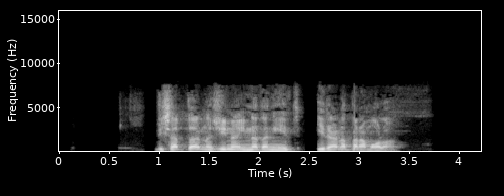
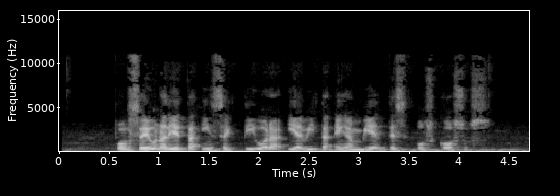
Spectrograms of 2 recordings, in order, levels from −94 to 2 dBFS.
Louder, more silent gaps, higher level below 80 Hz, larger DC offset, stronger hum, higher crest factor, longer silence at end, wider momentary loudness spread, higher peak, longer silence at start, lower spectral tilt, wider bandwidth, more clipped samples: first, -17 LUFS vs -25 LUFS; first, 2.48-2.58 s vs none; about the same, -58 dBFS vs -54 dBFS; neither; neither; about the same, 16 dB vs 20 dB; first, 0.85 s vs 0.15 s; second, 7 LU vs 13 LU; first, -2 dBFS vs -6 dBFS; first, 1 s vs 0.6 s; about the same, -4.5 dB/octave vs -5 dB/octave; second, 7.8 kHz vs 11.5 kHz; neither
